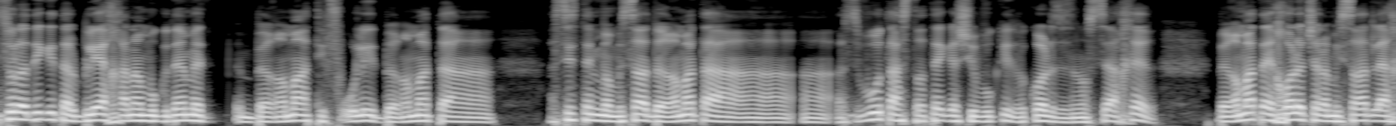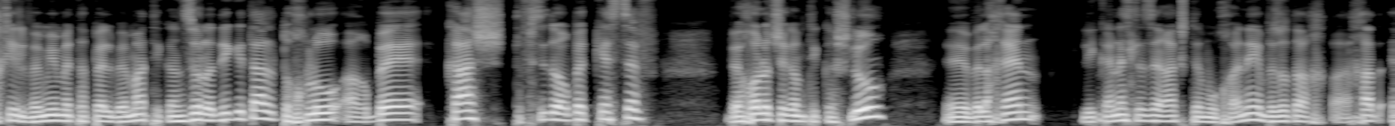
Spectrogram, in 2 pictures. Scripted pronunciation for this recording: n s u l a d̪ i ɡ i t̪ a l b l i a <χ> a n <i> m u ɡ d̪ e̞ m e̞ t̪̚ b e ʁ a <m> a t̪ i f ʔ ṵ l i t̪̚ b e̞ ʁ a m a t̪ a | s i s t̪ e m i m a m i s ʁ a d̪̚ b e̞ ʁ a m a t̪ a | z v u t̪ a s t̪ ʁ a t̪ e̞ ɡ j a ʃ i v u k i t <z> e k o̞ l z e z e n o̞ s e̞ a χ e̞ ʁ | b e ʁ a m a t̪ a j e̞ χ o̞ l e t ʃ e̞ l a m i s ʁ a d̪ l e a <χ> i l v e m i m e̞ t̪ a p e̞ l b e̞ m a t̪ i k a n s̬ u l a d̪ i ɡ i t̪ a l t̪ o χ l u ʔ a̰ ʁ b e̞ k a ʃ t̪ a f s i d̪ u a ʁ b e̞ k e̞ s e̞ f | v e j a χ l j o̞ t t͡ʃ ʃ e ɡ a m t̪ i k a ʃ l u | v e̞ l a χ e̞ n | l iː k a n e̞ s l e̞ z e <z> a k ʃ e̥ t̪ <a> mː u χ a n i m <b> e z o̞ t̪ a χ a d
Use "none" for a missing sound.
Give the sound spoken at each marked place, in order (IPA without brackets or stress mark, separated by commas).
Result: χ, a, m, v, χ, ʁ, e, v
